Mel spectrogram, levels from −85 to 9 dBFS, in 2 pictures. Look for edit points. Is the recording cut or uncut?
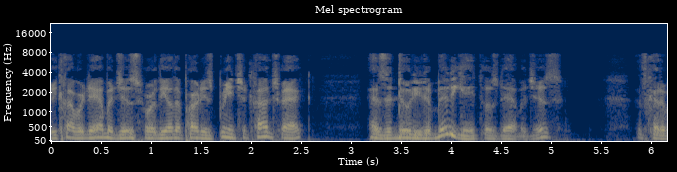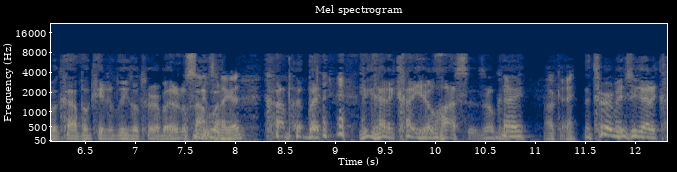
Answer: cut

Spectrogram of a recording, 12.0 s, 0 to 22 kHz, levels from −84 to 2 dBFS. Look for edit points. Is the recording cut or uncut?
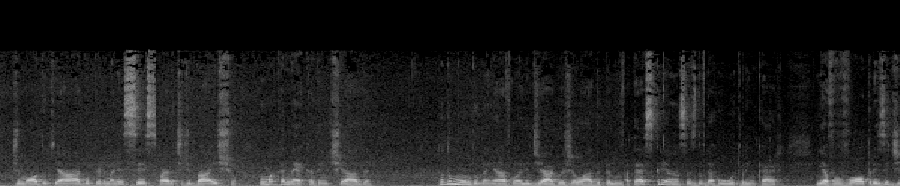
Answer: cut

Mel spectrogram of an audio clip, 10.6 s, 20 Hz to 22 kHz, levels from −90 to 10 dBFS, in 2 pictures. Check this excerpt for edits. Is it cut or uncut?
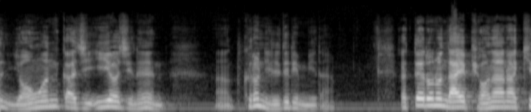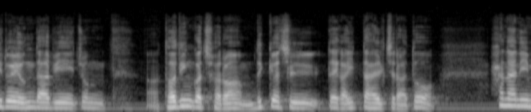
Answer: uncut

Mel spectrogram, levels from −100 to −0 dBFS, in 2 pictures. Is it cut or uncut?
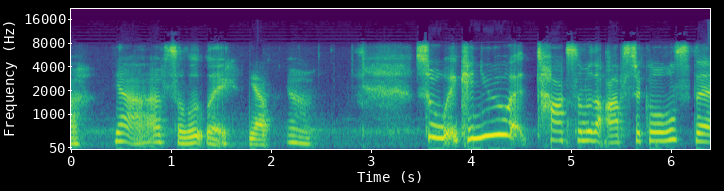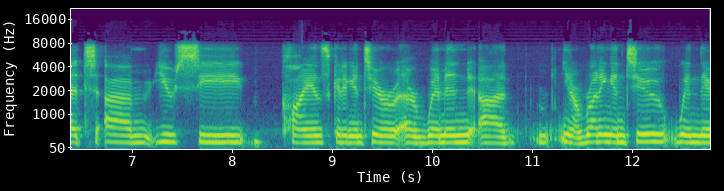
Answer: cut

